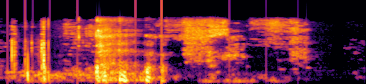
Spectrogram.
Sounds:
Laughter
